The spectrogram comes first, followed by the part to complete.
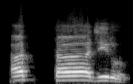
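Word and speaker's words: التاجر: আলিফ লাম যুক্ত করল তা যেহেতু হুরুফু শামসি আর অন্তর্ভুক্ত তাহলে এখানে আলিফ লাম যুক্ত করলে কি হবে লামের আর উচ্চারণ হবে না সরাসরি আলিফটা গিয়ে তাকে ধরবে এবং তাসদি সহকারে ধরবে ডাবল উচ্চারিত হবে আত্তা আত্তাজিরু তা ডাবল উচ্চারিত হচ্ছে আত একবার তা উচ্চারিত আত আবার তা দুইবার উচ্চারিত হচ্ছে আত্তাজিরু আত্তাজিরু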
